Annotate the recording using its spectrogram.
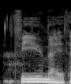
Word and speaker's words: Fiume: Fiume.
